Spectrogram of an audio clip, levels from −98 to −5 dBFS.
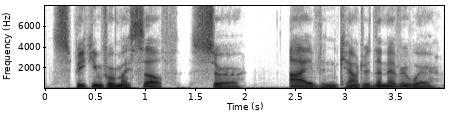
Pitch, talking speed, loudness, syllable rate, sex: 120 Hz, 120 wpm, -17 LUFS, 5.4 syllables/s, male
